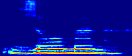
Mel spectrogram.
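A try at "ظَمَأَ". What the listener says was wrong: balago, zoma'a, bukan zomala. kalau lama harus ada ke bawah saya bilang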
